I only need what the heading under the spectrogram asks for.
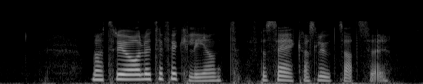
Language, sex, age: Swedish, female, 47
